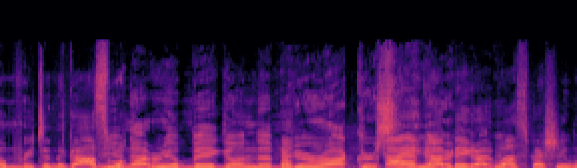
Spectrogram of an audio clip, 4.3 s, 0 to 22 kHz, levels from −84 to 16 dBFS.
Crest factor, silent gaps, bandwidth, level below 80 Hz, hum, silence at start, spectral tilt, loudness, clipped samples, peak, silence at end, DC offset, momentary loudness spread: 10 dB; none; 17 kHz; -50 dBFS; none; 0 s; -5 dB/octave; -17 LUFS; under 0.1%; -6 dBFS; 0 s; under 0.1%; 4 LU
